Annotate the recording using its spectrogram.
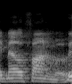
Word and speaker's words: Melifonwu: Yeah, Melifonwu.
